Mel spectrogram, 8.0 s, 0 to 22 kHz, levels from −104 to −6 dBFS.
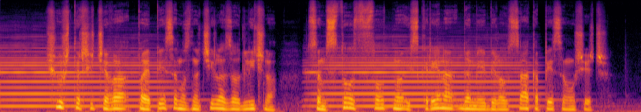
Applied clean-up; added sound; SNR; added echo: none; Bowed string instrument; 7 dB; none.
